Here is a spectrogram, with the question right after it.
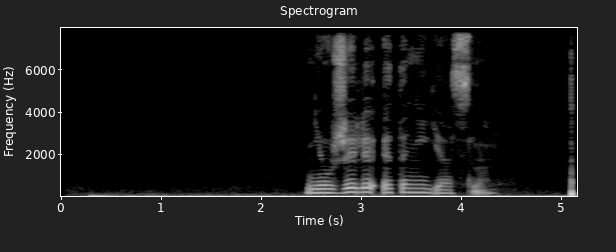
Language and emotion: Russian, neutral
